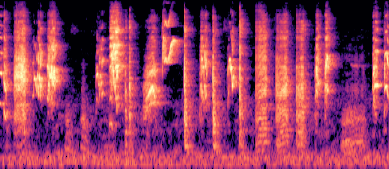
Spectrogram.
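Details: A Javan myna (jalak kebo) gives a harsh, scratchy chatter of rapid squawks, several per second, broken by a few clear whistled notes, over faint indoor hum; a loud lure recording for silent mynas.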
